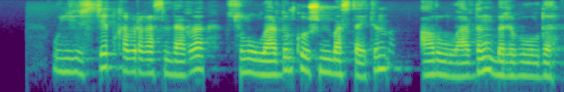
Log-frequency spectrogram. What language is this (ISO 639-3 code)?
kaz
